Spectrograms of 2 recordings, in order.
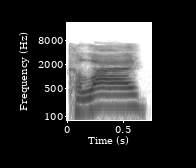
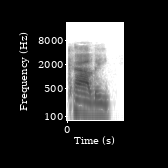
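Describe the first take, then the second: First: The name ends with an 'eye' sound. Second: The name ends with an 'ee' sound. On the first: The speaker calls it right. "but it's Kalai Amun Ra" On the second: The speaker calls it wrong. "I be pronouncing his name Kali"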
